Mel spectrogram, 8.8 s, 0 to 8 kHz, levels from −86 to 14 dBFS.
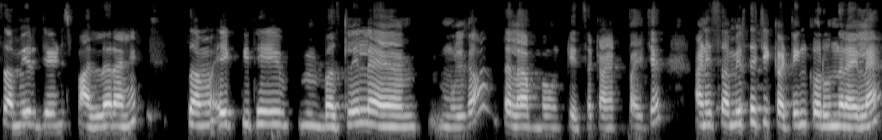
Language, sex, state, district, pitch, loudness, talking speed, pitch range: Marathi, female, Maharashtra, Chandrapur, 225 Hz, -15 LUFS, 140 wpm, 205-240 Hz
